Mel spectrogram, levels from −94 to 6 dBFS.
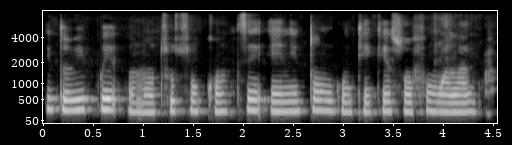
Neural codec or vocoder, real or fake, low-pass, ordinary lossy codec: codec, 24 kHz, 3.1 kbps, DualCodec; fake; 7.2 kHz; none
